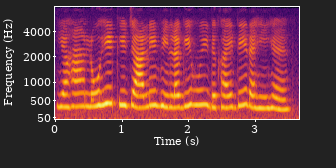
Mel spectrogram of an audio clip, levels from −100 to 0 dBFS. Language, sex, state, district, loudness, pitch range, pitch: Hindi, female, Uttar Pradesh, Lalitpur, -13 LUFS, 320-380 Hz, 340 Hz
